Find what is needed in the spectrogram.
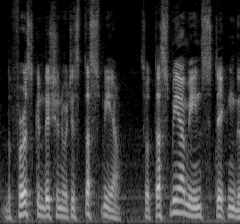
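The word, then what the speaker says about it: تسمية: first condition, which is tasmiyah. So tasmiyah means taking the name of God. Tasmiyah. Tasmiyah is how you would pronounce it or write it in these spellings in the English language.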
